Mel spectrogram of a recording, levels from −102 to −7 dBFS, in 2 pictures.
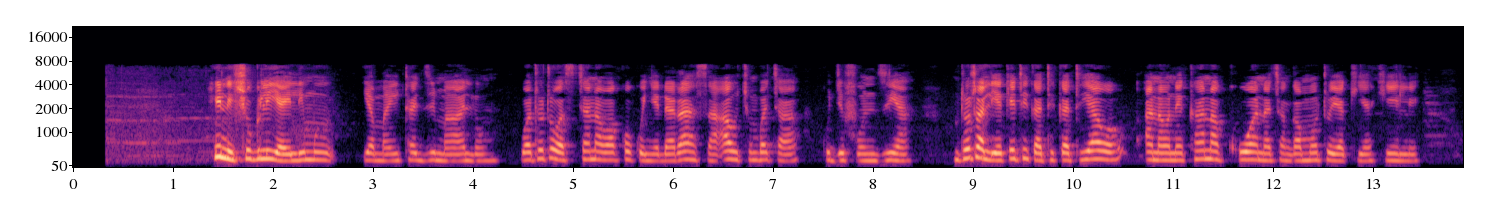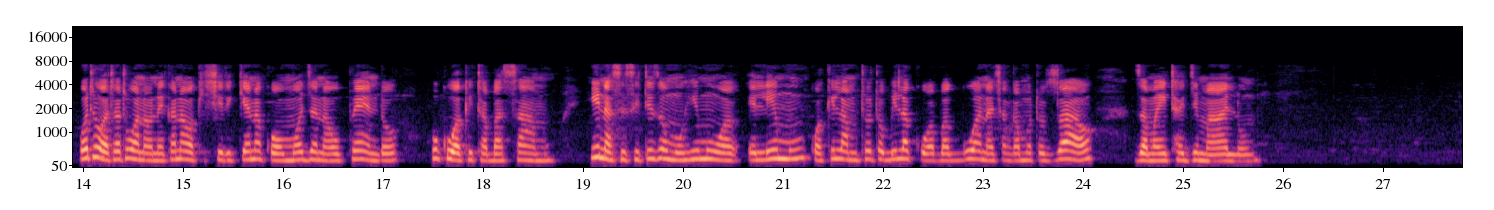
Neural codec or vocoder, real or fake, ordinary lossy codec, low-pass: none; real; MP3, 64 kbps; 7.2 kHz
